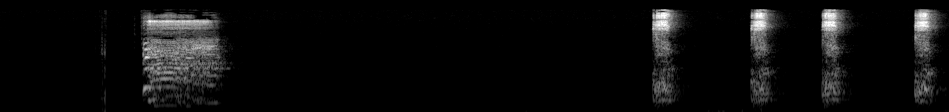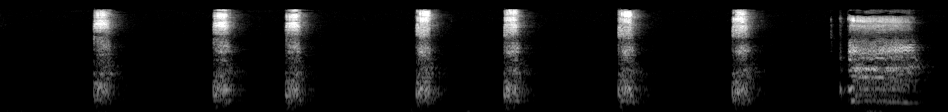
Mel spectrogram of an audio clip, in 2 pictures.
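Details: Lexi, a pet squirrel, vocalising for the first time indoors: a breathy hiss, then a series of about eleven short sharp chirps at roughly half-second spacing, closing with another drawn-out hiss.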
